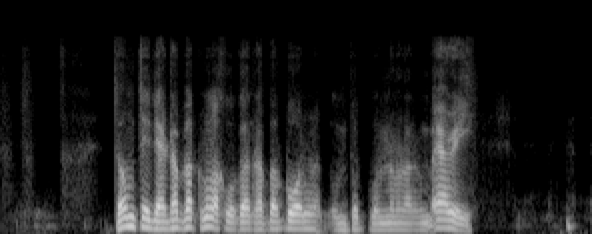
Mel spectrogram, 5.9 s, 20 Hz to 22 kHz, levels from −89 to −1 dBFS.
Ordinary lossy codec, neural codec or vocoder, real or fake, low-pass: Opus, 16 kbps; codec, 16 kHz in and 24 kHz out, 0.4 kbps, LongCat-Audio-Codec, four codebook decoder; fake; 10.8 kHz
